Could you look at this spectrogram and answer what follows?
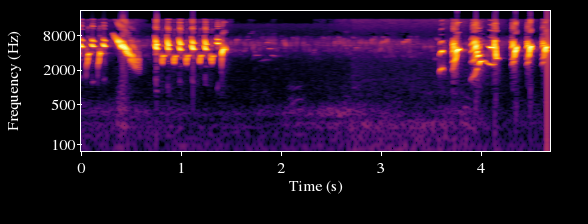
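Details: European goldfinch song meant to excite a pet goldfinch: a rapid twittering phrase, a quiet pause with faint low noise, then renewed bright chirping notes.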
